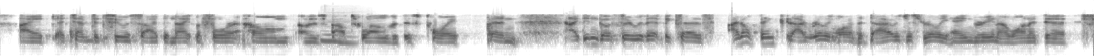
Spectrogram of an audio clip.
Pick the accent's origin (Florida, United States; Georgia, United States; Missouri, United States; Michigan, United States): Florida, United States; I mean, I grew up in Florida, and this was during the influx of lots of Caribbean nations into Florida.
